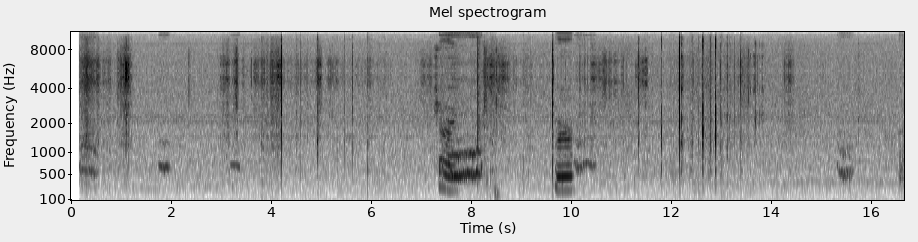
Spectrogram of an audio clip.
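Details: Shy, a pet cat being annoying, gives a few short, wavering mid-pitched meows spread through the clip, separated by quiet gaps, with sharp clicks and knocks and a person talking nearby.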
